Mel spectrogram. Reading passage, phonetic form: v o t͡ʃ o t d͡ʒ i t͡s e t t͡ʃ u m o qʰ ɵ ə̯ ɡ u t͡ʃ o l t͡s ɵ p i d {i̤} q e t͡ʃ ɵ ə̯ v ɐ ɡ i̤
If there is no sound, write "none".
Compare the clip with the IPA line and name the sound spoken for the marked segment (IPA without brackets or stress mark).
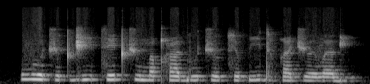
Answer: e̤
